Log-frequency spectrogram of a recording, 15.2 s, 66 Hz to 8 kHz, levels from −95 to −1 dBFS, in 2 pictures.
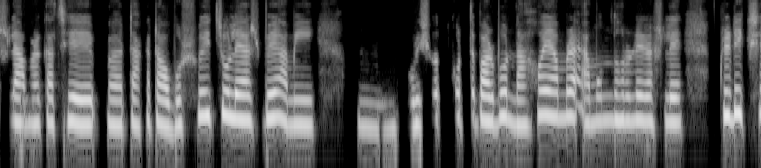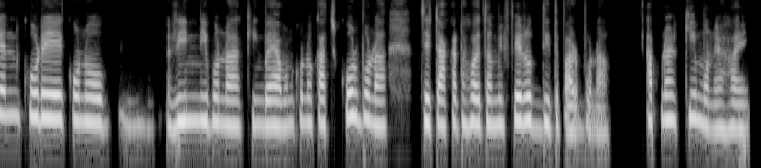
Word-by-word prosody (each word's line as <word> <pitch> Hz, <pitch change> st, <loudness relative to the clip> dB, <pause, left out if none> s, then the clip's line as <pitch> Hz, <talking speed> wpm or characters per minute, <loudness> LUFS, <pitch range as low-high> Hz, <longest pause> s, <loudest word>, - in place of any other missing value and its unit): আসলে 255 Hz, -, -8 dB
আমার 235 Hz, +1 st, -3 dB
কাছে 240 Hz, +1 st, -2 dB, 0.4 s
অ্যা 230 Hz, -, 0 dB, 0.2 s
টাকাটা 235 Hz, +2 st, -3 dB
অবশ্যই 230 Hz, +7 st, 0 dB
চলে 290 Hz, -3 st, +5 dB
আসবে। 270 Hz, +3 st, 0 dB
আমি 230 Hz, 0 st, -1 dB, 0.6 s
উম 215 Hz, -1 st, -8 dB, 0.3 s
পরিশোধ 230 Hz, +5 st, -4 dB
করতে 280 Hz, 0 st, -5 dB
পারবো। 255 Hz, +2 st, +4 dB, 0.2 s
না 230 Hz, -, +1 dB
হয় 300 Hz, 0 st, +4 dB
আমরা 285 Hz, +1 st, +2 dB
এমন 250 Hz, +2 st, -3 dB
ধরনের 260 Hz, 0 st, +1 dB
আসলে 245 Hz, +1 st, 0 dB, 0.4 s
prediction 305 Hz, 0 st, +2 dB, 0.2 s
করে 280 Hz, -1 st, +5 dB, 0.2 s
কোনো 250 Hz, -1 st, +1 dB, 0.3 s
উম 225 Hz, -1 st, -13 dB, 0.4 s
ঋণ 255 Hz, -, +2 dB
নিবো 250 Hz, 0 st, +1 dB
না -, -, +3 dB, 0.2 s
কিংবা 230 Hz, -1 st, -2 dB
এমন 220 Hz, +1 st, -5 dB
কোনো 240 Hz, -1 st, -3 dB
কাজ 235 Hz, -, 0 dB, 0.2 s
করবো 280 Hz, -1 st, +3 dB
না, 225 Hz, -, +1 dB, 0.4 s
যে 245 Hz, -, +3 dB
টাকাটা 235 Hz, +2 st, -2 dB
হয়তো 235 Hz, -1 st, +2 dB
আমি 230 Hz, 0 st, -2 dB
ফেরত 255 Hz, -2 st, +4 dB
দিতে 235 Hz, -3 st, -2 dB
পারবো 195 Hz, +1 st, -2 dB
না। -, -, -5 dB, 0.5 s
আপনার 265 Hz, +1 st, 0 dB
কি 280 Hz, -, -1 dB
মনে 210 Hz, -1 st, -3 dB
হয়? 205 Hz, -1 st, -2 dB
245 Hz, 175 wpm, -22 LUFS, 230-275 Hz, 0.6 s, চলে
